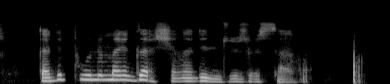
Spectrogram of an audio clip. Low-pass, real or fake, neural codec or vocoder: 7.2 kHz; fake; codec, 44.1 kHz, 2.6 kbps, DAC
